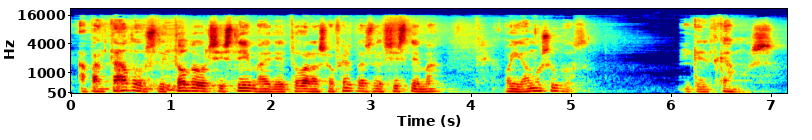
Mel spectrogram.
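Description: A man's voice: medium pitch, a little mellow. A man preaching a sermon in an earnest, reflective way, often checking in with his listeners. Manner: earnest, reflective, frequent "¿verdad?" asides.

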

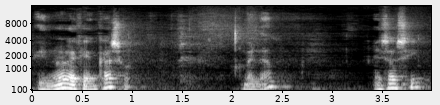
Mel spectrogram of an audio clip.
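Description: A man's voice: mid-range voice, expressive, unhurried, dark tone. A man preaching a sermon in an earnest, reflective way, often checking in with his listeners. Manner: earnest, reflective, frequent "¿verdad?" asides.

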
